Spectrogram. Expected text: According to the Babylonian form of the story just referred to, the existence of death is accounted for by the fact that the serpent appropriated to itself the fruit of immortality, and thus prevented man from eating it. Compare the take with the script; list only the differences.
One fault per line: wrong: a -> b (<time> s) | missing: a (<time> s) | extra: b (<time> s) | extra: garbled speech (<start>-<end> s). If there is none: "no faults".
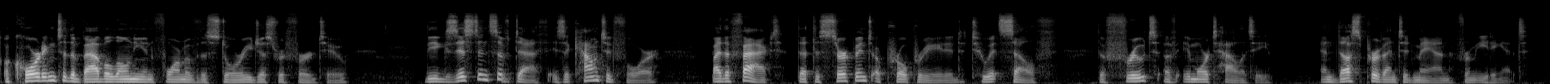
no faults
